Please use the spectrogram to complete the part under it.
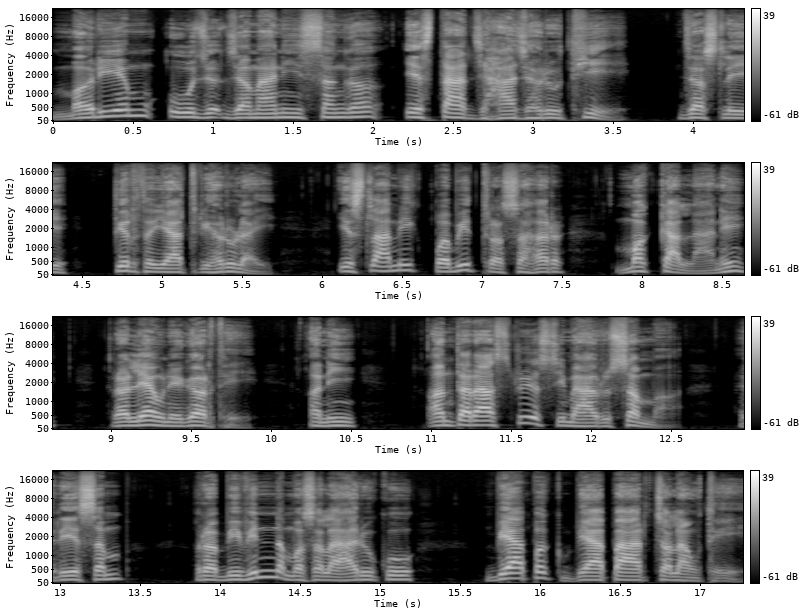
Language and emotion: Nepali, neutral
